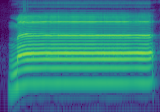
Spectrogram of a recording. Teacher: مد متصل ہے، 4 الف کی مقدار کے برابر کھینچ کر پڑھیں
